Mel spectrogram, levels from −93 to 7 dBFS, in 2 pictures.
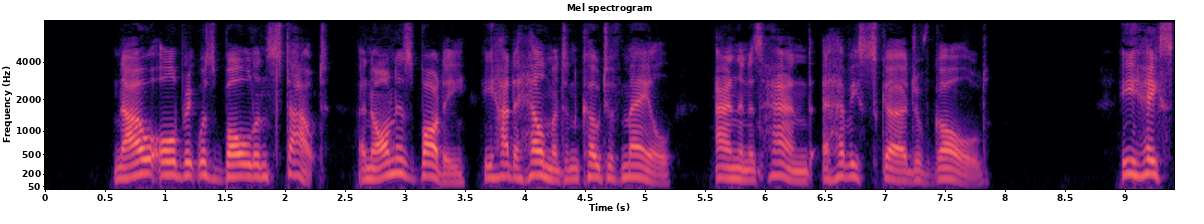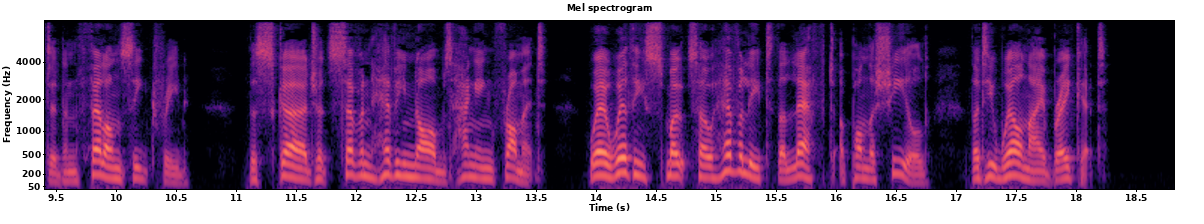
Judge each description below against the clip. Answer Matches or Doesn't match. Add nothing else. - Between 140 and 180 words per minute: Doesn't match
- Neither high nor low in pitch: Matches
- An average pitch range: Matches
